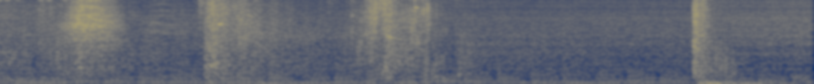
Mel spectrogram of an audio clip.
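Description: A metal pipe cracks and crashes down.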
